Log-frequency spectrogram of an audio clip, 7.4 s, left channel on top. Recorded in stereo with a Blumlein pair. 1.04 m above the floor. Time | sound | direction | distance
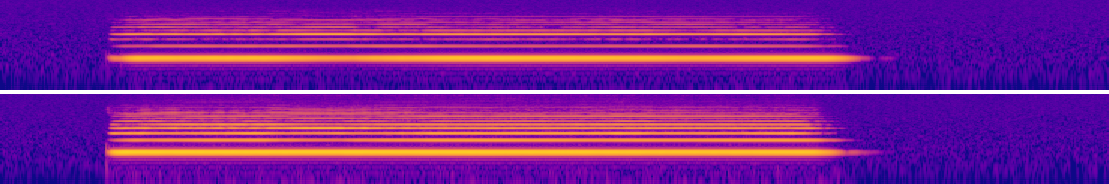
0.7 | a flute | 45° right | 4 m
